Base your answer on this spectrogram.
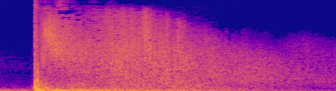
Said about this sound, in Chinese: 第二天，基地里的众人都在讨论着昨晚的爆炸。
